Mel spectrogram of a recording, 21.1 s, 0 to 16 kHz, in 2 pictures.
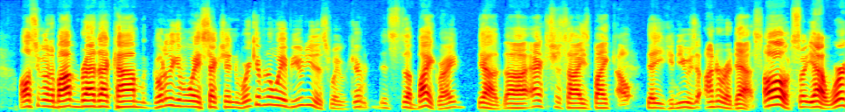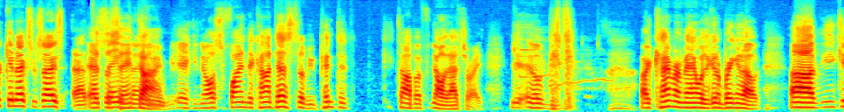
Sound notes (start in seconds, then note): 17.0 laughing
